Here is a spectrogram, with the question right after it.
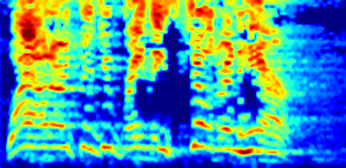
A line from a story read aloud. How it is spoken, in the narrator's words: Miss Whitaker shouted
